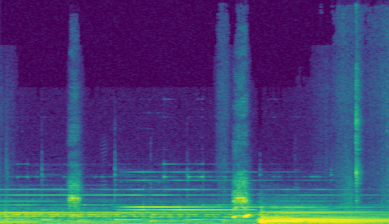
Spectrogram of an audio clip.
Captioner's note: solemn instrumental music; sobbing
